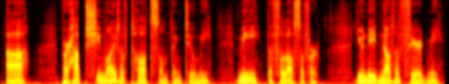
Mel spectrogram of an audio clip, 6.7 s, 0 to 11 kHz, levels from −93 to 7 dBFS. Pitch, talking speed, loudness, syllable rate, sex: 110 Hz, 150 wpm, -20 LUFS, 5.0 syllables/s, male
